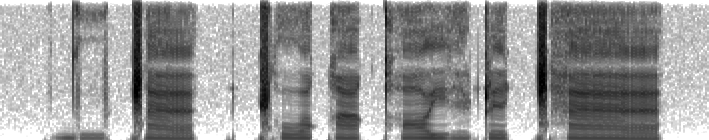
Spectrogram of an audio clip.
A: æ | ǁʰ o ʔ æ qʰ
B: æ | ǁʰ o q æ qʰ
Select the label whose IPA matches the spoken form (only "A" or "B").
B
